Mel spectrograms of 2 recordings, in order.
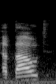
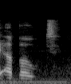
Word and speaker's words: about: word about okay uh we say about they say a boot a bow a boat okay that's going to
